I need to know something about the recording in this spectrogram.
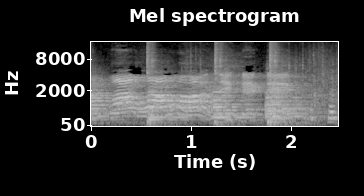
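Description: Man and woman singing a Broadway show-tune duet, the sung notes bending and breaking from word to word.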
